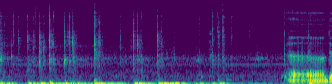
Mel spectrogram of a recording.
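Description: Typing on a computer keyboard sounds as bursts of quick, close key clicks with short pauses between them, moderately loud, ending with a brief voice at the end.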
